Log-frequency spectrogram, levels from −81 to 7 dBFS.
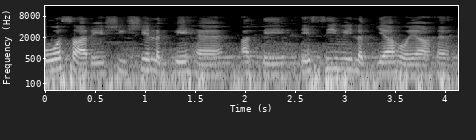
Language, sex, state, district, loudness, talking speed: Punjabi, female, Punjab, Pathankot, -16 LUFS, 160 wpm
